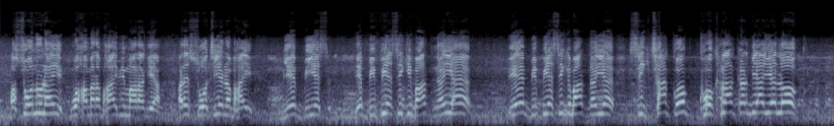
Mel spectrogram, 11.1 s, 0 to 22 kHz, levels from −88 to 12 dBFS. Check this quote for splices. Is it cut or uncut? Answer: uncut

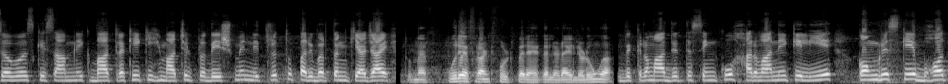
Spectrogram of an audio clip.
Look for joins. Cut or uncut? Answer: cut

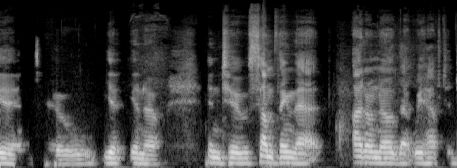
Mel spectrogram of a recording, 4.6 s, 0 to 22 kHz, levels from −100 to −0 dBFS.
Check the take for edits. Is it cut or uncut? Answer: uncut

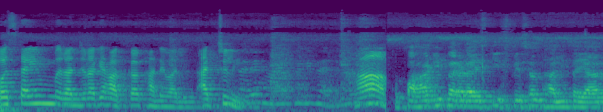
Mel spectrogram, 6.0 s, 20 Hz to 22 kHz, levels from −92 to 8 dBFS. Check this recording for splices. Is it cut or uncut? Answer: cut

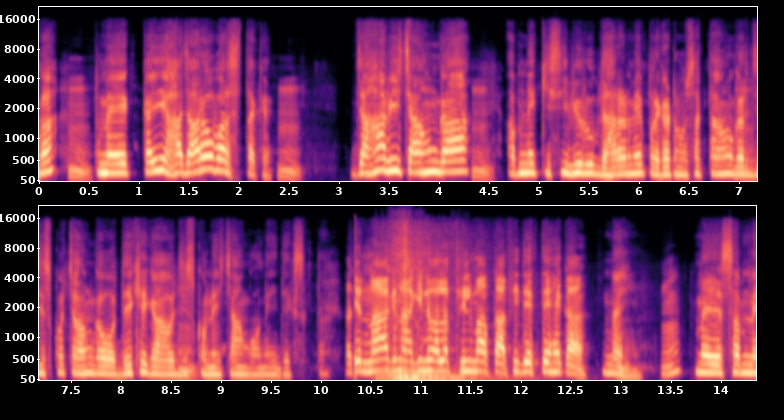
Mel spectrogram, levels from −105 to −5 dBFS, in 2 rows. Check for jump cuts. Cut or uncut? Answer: cut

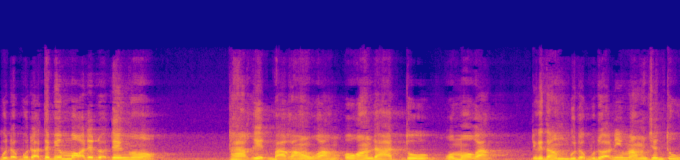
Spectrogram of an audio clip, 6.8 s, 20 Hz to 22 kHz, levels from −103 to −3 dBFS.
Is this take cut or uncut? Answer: uncut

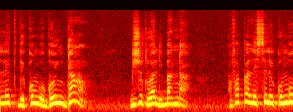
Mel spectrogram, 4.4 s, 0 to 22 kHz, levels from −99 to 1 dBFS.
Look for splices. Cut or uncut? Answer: uncut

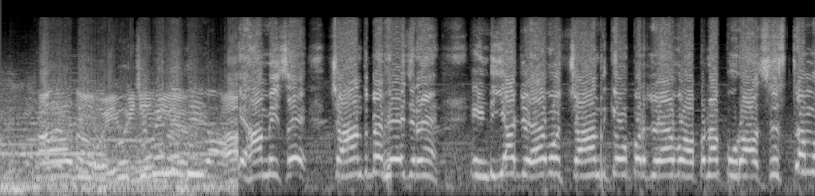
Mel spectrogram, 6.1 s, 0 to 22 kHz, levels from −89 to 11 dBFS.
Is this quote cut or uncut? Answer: cut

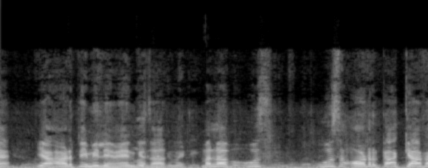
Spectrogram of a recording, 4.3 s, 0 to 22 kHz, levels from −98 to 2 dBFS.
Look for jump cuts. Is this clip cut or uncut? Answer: uncut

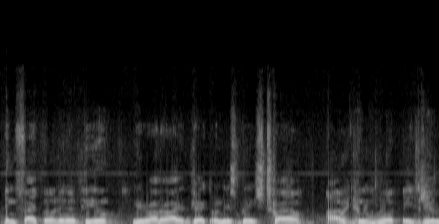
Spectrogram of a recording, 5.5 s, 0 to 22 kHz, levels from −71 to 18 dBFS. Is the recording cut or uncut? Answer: cut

